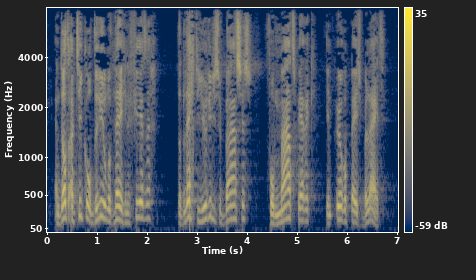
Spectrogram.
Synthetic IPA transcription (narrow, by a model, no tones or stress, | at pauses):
ʔɛndɑtɑɹtikəlˠdriɦɔndəɹtnejχənənvɪːɹtəχ | d̥ɑtlɛχt̚dəjyridisəbaːzɪs | fʊːɹmaːtʋɛrk | ɪnøːropejzbəlɛ̰jt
